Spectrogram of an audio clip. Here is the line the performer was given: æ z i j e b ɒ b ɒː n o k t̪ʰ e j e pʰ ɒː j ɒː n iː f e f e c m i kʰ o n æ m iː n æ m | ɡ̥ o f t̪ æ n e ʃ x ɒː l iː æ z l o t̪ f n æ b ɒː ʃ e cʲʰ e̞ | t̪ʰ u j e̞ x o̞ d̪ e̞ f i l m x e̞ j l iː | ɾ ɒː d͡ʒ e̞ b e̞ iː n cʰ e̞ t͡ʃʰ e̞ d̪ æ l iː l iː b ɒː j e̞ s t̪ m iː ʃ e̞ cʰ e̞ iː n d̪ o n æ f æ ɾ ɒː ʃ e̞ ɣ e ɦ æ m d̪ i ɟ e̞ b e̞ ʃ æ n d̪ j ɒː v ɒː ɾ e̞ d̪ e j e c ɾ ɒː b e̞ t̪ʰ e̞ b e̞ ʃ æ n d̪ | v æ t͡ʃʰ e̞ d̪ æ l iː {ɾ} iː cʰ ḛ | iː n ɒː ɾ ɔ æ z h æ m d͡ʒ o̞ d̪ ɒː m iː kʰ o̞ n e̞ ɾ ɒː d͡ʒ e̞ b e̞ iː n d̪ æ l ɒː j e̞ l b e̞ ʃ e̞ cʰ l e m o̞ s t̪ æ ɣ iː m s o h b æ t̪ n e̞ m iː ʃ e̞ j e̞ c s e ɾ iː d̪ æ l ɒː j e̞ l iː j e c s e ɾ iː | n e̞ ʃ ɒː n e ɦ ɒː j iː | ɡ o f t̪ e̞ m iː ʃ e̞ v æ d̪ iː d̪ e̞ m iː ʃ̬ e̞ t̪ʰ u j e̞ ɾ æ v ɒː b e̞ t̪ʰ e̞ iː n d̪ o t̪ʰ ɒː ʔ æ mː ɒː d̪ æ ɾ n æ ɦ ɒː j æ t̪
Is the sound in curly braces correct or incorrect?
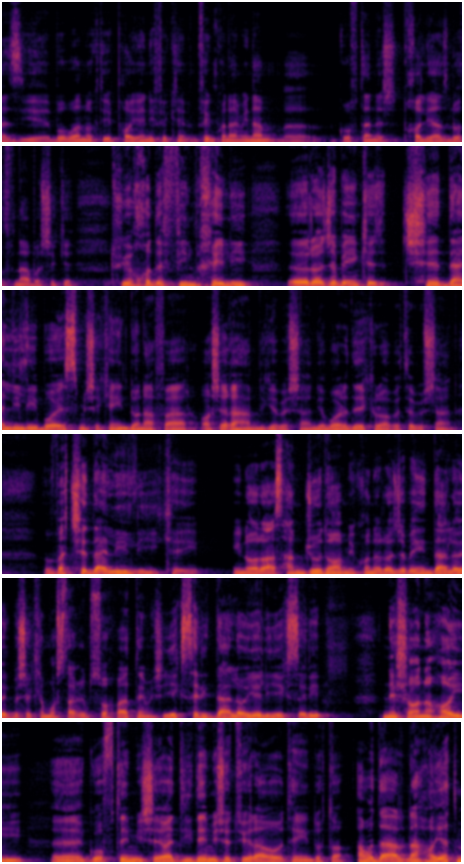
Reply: incorrect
